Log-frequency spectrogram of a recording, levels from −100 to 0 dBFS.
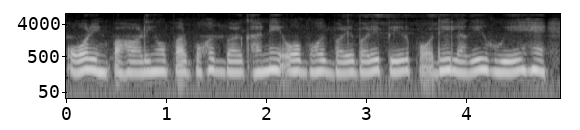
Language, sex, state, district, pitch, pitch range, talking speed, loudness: Hindi, female, Uttarakhand, Tehri Garhwal, 190 Hz, 185-205 Hz, 180 wpm, -28 LUFS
